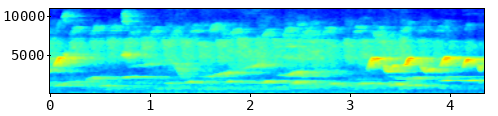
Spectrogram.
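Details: Java sparrow (glatik) singing in a voice praised as clear and ringing: a quick run of high whistled and chirping notes sliding up and down, ending in sharper, brighter notes, with a slight echo around them.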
